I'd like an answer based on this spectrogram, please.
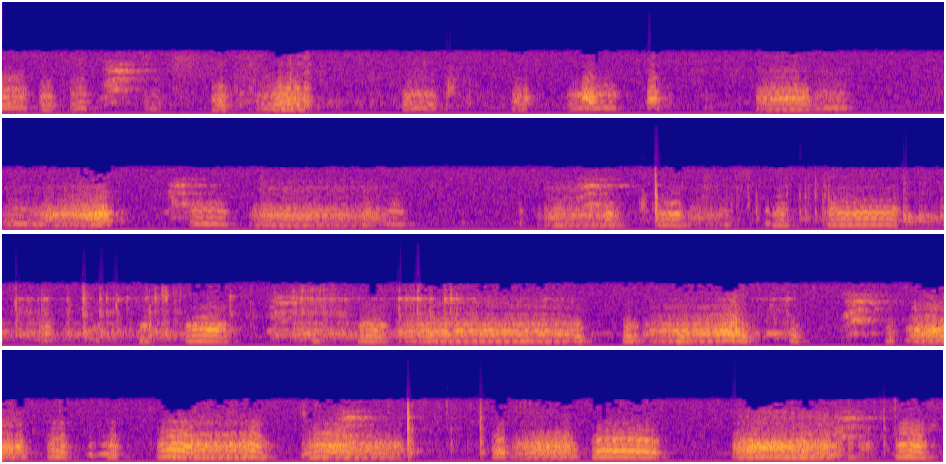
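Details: Young puppy whining steadily, short nasal yips mixed with longer sustained whimpers that rise and fall, arriving in irregular bursts about every few seconds.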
